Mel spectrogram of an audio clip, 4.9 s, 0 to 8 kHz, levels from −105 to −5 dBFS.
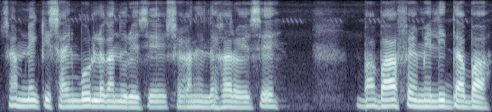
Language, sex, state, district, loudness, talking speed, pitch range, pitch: Bengali, male, Assam, Hailakandi, -18 LUFS, 145 wpm, 145-165 Hz, 155 Hz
